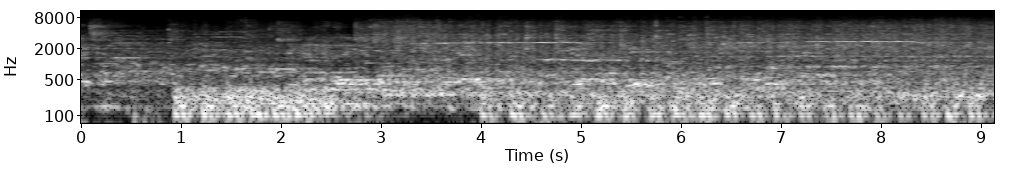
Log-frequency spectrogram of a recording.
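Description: A drum beats in the stands.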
